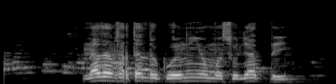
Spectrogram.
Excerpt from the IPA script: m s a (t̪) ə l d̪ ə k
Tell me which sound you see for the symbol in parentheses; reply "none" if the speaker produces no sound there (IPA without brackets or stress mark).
t̪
